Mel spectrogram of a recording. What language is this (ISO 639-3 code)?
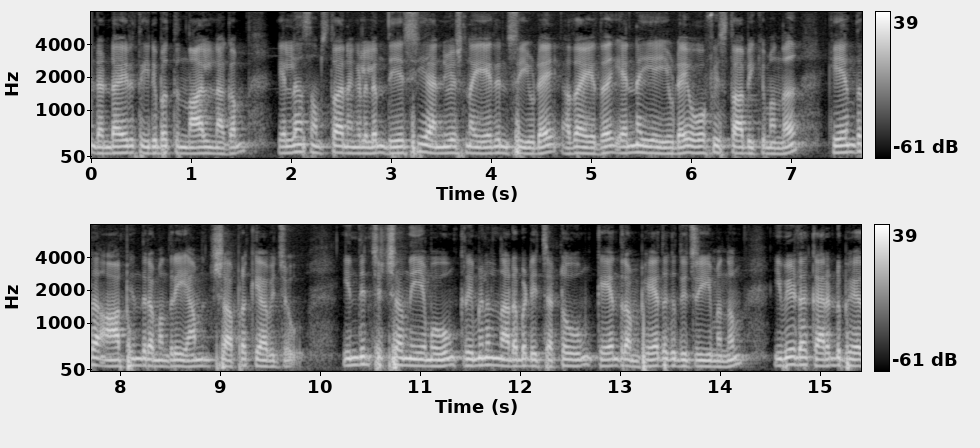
mal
